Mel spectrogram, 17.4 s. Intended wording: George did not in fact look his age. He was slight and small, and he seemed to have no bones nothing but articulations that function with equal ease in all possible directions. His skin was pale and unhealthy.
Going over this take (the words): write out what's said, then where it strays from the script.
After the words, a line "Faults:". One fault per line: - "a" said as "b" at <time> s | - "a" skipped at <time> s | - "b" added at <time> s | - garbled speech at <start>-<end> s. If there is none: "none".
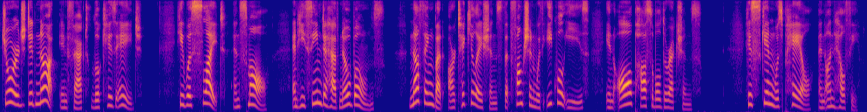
George did not in fact look his age. He was slight and small, and he seemed to have no bones nothing but articulations that function with equal ease in all possible directions. His skin was pale and unhealthy.
Faults:
none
